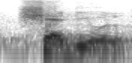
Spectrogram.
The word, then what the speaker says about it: schedule: And we say schedule for the American pronunciation. But when you come to the British English phonology, we have what we call a trigraph. I mean, that is 3 letters combining, or a combination of 3 letters representing one sound. So S, C, and H takes the sounding sh, so you say schedule. Schedule of classes. That is now the British pronunciation, yes.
